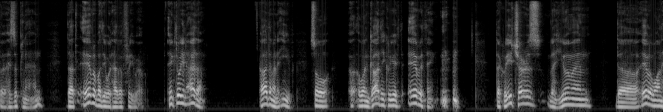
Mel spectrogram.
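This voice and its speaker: A man, hosting a live-streamed religious debate and explaining slowly with many fillers and restarts. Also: lowish voice, vocal fry, warm tone. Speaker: debate host.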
